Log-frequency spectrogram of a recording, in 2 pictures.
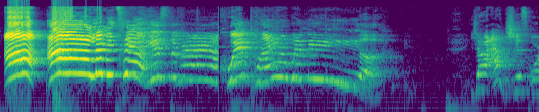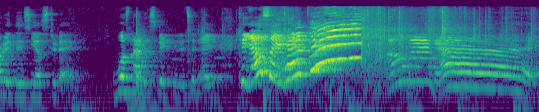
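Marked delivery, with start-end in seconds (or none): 0.0-4.5 high, loud delighted shouting; excited shout. Real, not acted. Shrieking over surprise package. 9.7-13.4 excited. Real, not acted. Still thrilled about shoes.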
